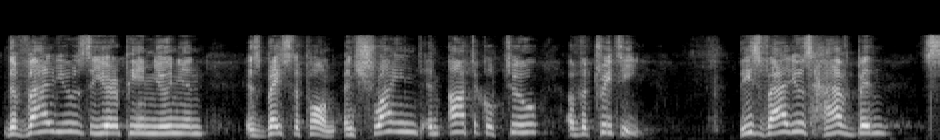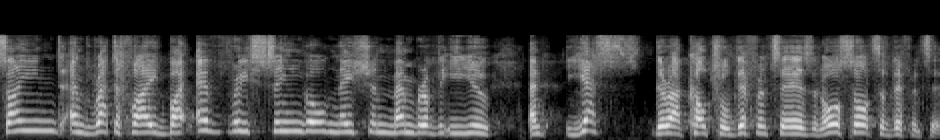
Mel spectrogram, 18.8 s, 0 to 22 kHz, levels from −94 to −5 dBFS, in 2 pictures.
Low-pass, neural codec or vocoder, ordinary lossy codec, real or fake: none; codec, 16 kHz, 4.8 kbps, FACodec; none; fake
